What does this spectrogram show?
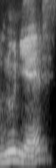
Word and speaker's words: Núñez: docteur Núñez, N-U-N-Z, hein, avec les prononciations à l'espagnol que j'essaye tant bien que mal d'assurer.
